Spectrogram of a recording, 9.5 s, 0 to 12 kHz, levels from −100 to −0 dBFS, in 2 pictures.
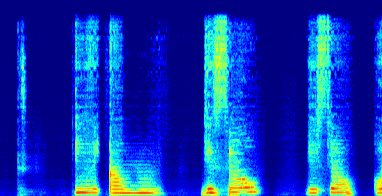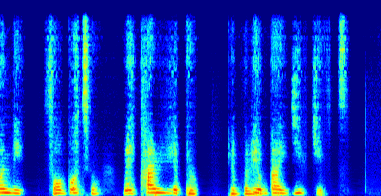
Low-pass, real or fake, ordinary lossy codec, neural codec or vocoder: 10.8 kHz; fake; none; codec, 44.1 kHz, 0.9 kbps, DAC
